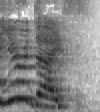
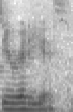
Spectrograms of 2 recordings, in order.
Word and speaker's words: Eurydice: Because everyone's like, yeah, Eurydice. It's like, no, it's Eurydice.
